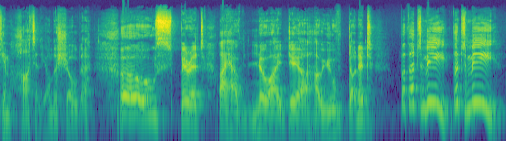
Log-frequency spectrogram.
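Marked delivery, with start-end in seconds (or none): 1.8-7.5 high, loud joyful cry; excited. A narrator's reading. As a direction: burst with delight. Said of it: "He pointed excitedly".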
